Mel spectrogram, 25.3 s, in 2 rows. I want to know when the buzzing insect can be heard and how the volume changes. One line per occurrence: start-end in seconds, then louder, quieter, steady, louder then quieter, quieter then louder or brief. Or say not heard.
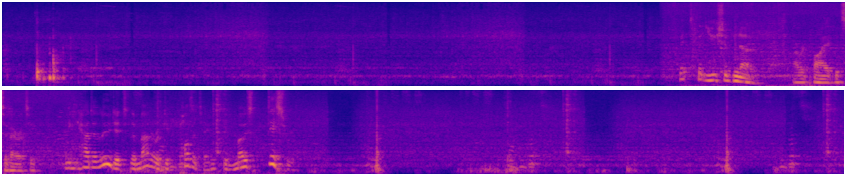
0.0-25.2 quieter then louder.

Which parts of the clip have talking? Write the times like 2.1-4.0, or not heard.
10.2-17.0.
